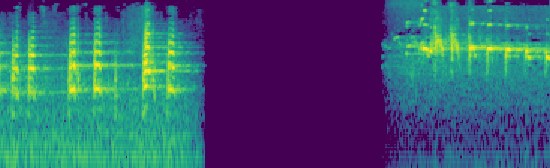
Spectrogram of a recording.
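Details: Eagle calls played to scare birds: two bursts of short, harsh, harmonic notes given in quick pairs, then a gap of silence and a higher, thinner chattering series.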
